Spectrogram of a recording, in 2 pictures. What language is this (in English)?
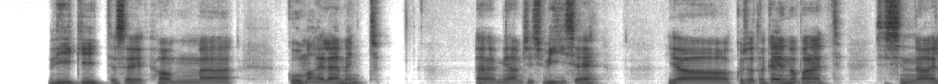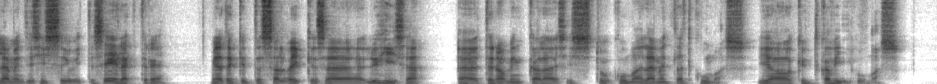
Võro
